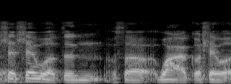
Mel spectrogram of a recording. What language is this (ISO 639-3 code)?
cym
